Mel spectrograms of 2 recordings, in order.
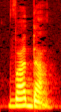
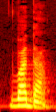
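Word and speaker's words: вода: Here we have stress on the second syllable as well, and the word is pronounced as voda, voda, voda, voda. So O is pronounced as A, voda, voda, voda.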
